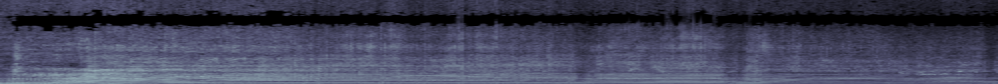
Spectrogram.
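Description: Classic muscle car's engine revving up hard and held at high revs while it spins its rear tyres in a smoky burnout. The revs sweep up at the start, dip briefly twice past the middle and come back up.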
